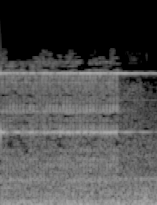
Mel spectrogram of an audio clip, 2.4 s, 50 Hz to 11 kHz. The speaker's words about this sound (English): Just go get the phone. You hear the phone ringing? It rang like 3 times already.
